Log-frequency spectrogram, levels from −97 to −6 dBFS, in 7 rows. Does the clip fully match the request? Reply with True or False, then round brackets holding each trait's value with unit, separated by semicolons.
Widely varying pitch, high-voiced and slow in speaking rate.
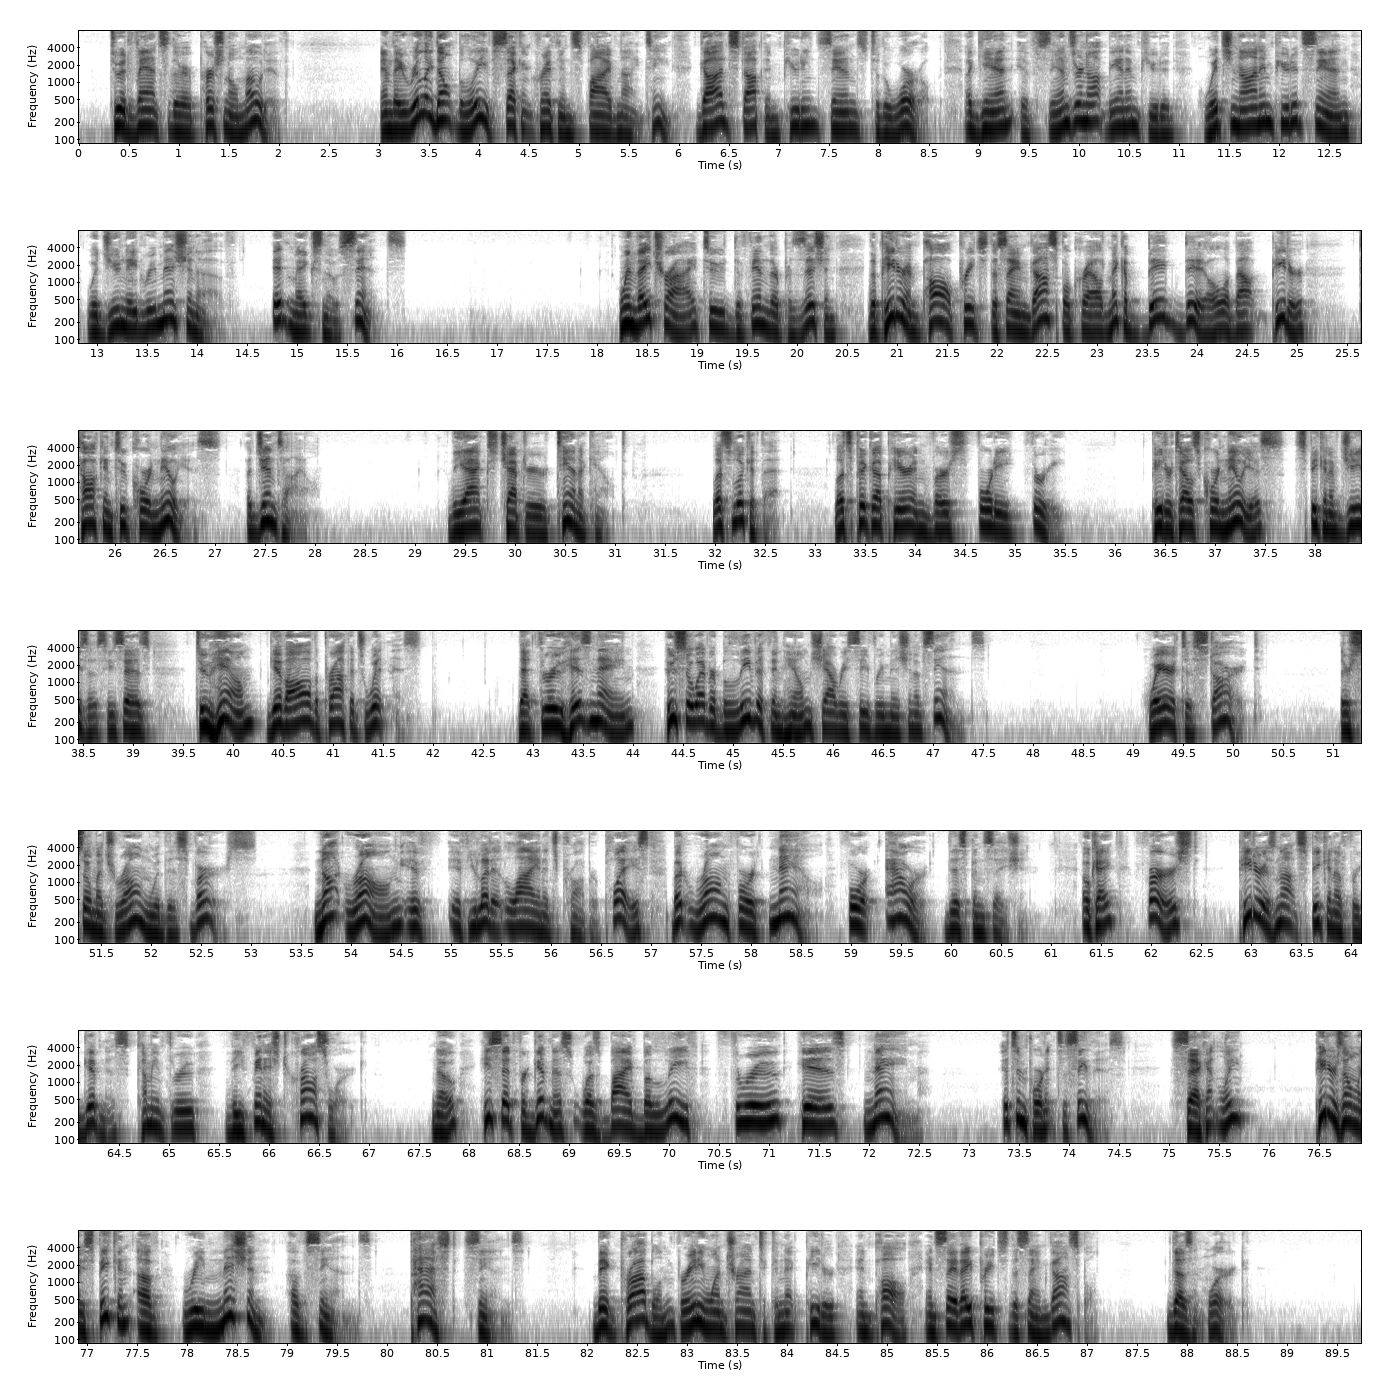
False (6.0 semitones; 140 Hz; 130 wpm)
